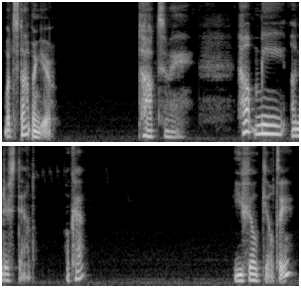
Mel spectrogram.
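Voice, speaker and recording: A woman's voice: a bass voice, lively intonation, takes it slowly, pauses often, darkish tone, husky, heavily acted. A woman voicing a protective, affectionate young goth wolf-girl girlfriend in an intimate audio roleplay, coaxing and reassuring the listener with a firm manner. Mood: reassuring, gentle.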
